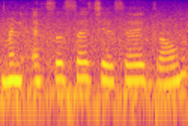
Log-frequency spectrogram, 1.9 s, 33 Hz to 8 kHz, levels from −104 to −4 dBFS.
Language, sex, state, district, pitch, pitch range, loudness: Telugu, female, Telangana, Hyderabad, 240 Hz, 230-255 Hz, -14 LUFS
